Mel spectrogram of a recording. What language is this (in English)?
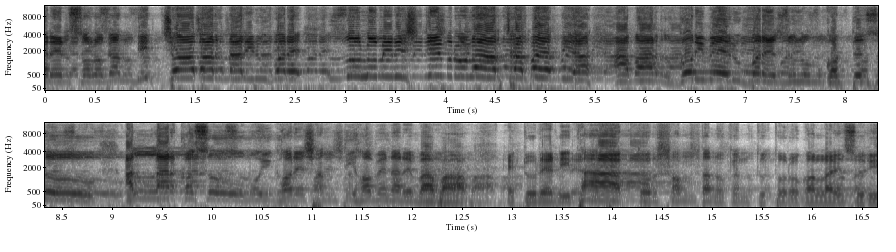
Bangla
